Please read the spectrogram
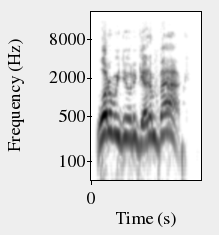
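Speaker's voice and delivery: exec in crisis. Acted. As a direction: play a worried executive rallying the room. Acted panicked boss at Playmates meeting.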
